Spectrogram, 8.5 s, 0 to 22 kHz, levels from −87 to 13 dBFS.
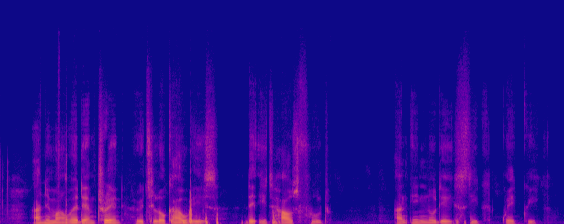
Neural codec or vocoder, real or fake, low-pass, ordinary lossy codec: codec, 44.1 kHz, 7.8 kbps, DAC; fake; 19.8 kHz; none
